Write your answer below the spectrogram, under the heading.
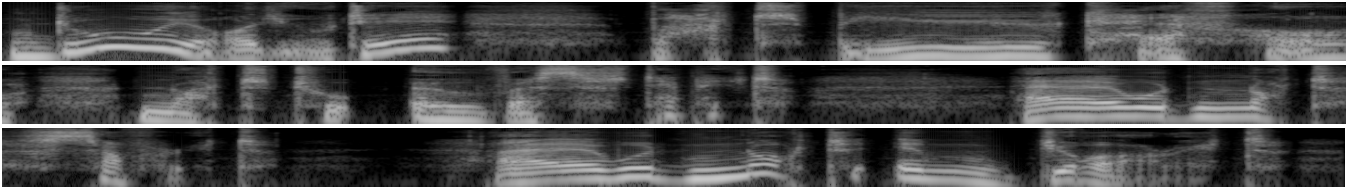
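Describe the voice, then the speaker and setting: A man's voice: on the high side, expressive, creaky, no room sound, full character voice. A man voicing a proud, elderly aristocratic baronet who speaks stiffly and with wounded dignity. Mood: stiffly indignant. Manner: stiff, haughty, slow and deliberate. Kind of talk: audiobook character reading.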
